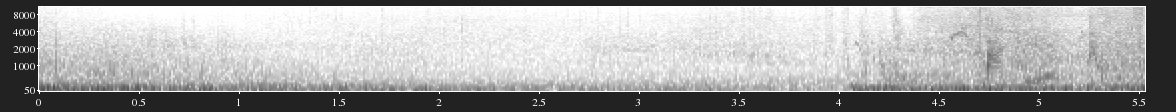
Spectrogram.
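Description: Confringo fire spell from Hogwarts Legacy, a loud rumbling blast heard at the start that dies down, then a sharp new burst with crackling debris near the end, amid continuous game noise.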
